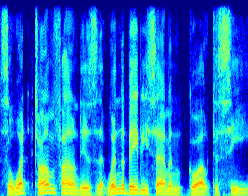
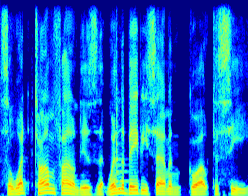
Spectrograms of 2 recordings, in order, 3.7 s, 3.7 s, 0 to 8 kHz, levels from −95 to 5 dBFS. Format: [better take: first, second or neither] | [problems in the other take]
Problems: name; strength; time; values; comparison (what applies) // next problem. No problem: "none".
first | noise reduction (classical method spectral subtraction)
